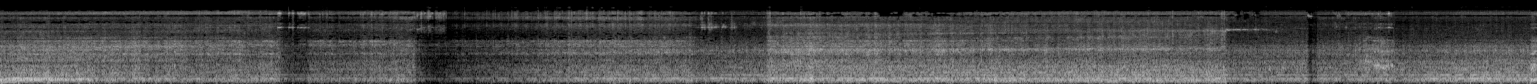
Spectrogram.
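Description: Bench metal lathe of the WM210V / YZ-210D type drilling into a small part held in its chuck with a twist drill in the tailstock: a steady motor and spindle whine mixed with the cutting noise of the drill. The sound drops away briefly about four seconds in, then comes back steady.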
